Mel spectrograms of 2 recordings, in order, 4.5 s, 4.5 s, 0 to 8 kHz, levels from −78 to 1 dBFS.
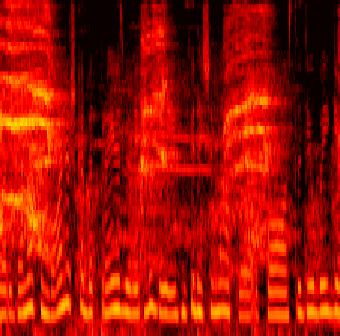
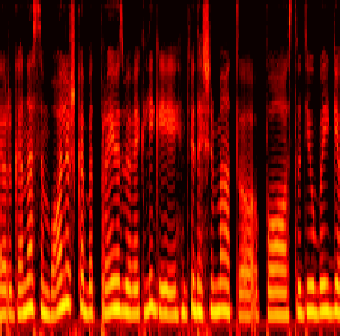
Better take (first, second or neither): second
